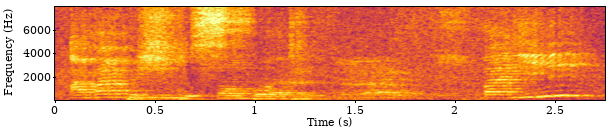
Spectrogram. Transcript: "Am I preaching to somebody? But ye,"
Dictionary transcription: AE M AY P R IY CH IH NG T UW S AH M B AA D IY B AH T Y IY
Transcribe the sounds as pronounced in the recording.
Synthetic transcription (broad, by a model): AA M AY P IY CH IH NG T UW S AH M B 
